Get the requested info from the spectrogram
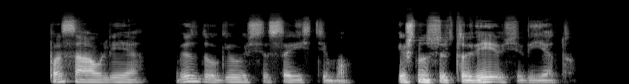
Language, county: Lithuanian, Kaunas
